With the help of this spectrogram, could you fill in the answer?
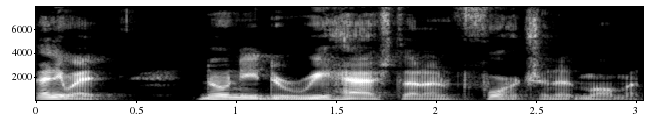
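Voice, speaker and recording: A man with an American accent speaks with vocal fry. His pitch swings very widely. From US Midwest. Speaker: podcast co-host. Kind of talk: storytelling and comedic banter.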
